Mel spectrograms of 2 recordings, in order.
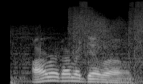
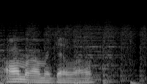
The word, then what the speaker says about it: Armored Armadillo: Alright, and from here, we're going over Armored Armadillo, or as it's mispronounced sometimes, Armor Armadillo.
